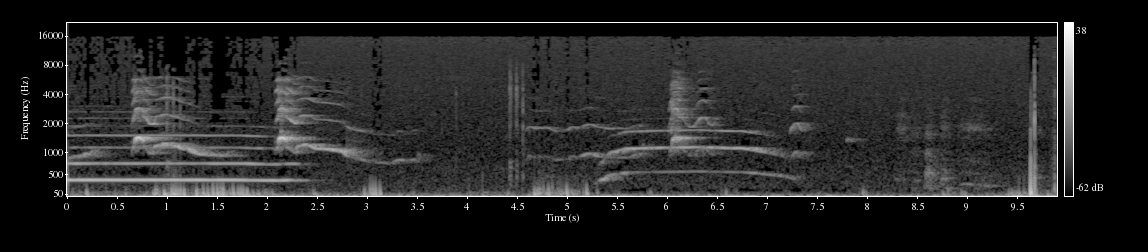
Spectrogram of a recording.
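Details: Pet Chihuahua-Mini Pinscher mix, a female, howls along with a conch trumpet; two sliding cries over the horn's low tone, then the horn stops and she carries on alone with long, quieter wails that rise and fall.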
